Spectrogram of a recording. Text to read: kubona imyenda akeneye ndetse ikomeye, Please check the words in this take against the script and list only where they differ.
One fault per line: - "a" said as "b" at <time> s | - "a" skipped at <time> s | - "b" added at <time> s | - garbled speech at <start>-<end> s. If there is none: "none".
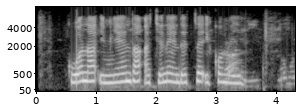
none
